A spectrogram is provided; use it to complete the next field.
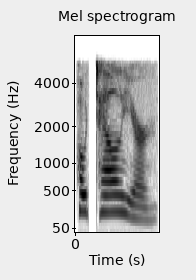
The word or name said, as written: hotelier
